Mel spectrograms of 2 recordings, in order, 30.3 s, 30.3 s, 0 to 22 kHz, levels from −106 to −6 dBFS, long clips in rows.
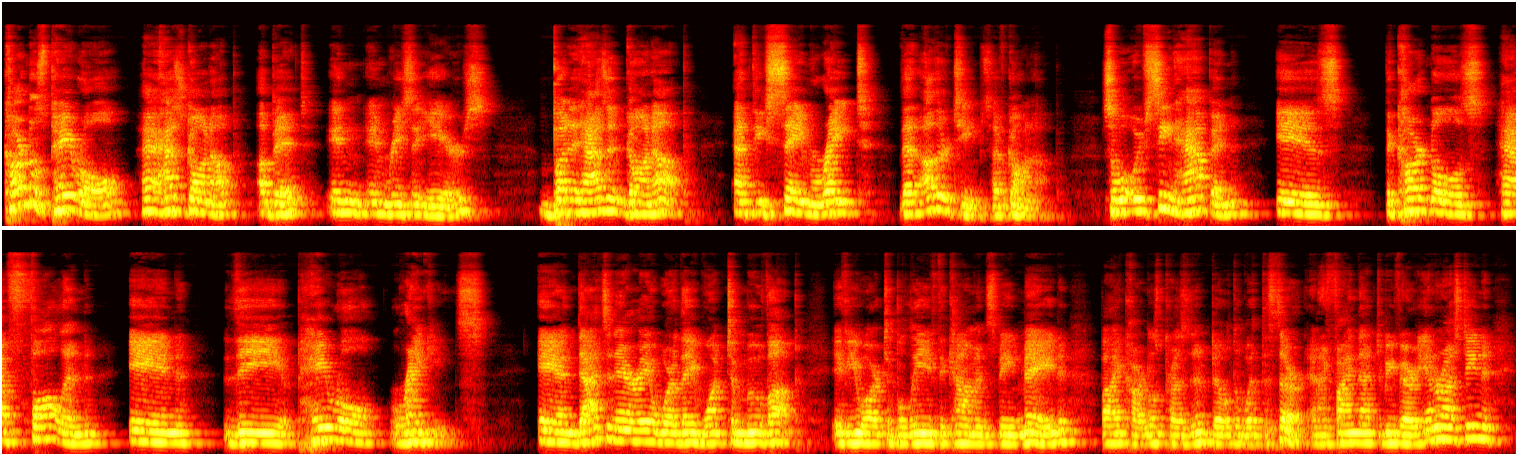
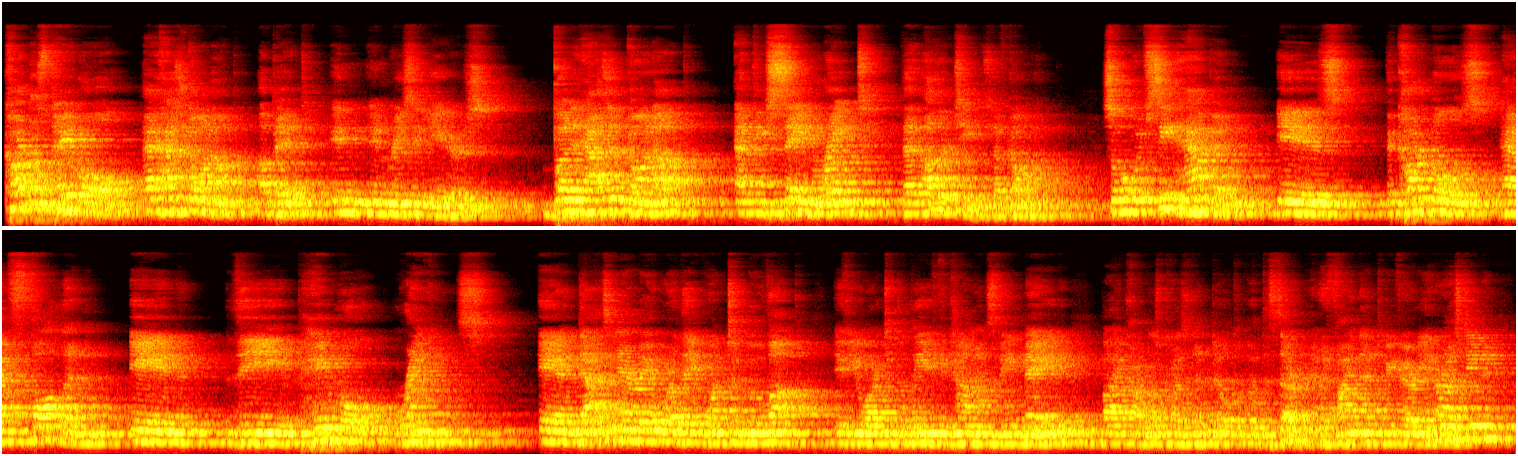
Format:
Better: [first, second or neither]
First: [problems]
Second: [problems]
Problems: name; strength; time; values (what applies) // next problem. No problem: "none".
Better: first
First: room echo; slight; dies away in 0.3 s // off-mic speech; far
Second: room echo; strong; dies away in 1.8 s // off-mic speech; far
